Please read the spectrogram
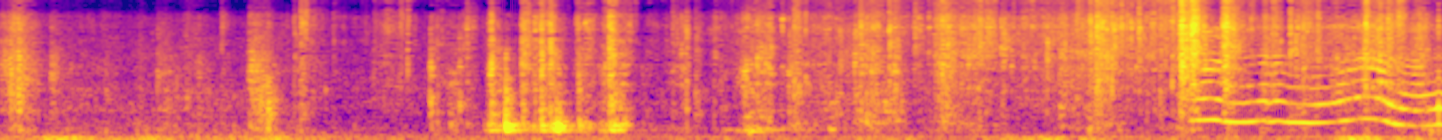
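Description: Dry sticks and charcoal being handled at an open wood fire, with scattered light clicks and crackles. About six seconds in comes a wavering high-pitched call lasting just over a second, the loudest sound here.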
